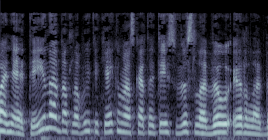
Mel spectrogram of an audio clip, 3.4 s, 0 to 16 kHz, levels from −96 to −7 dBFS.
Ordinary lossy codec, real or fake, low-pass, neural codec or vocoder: MP3, 48 kbps; real; 14.4 kHz; none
